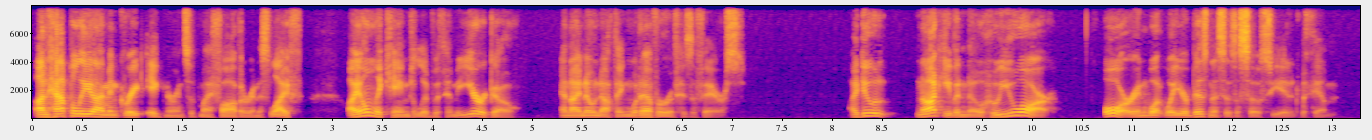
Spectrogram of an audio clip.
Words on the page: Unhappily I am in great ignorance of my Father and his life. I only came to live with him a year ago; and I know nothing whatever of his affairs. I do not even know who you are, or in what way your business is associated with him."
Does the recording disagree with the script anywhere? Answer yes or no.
no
